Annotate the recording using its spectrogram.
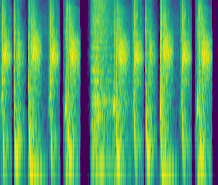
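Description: A rapid string of about ten short, loud whack-like hits, each chopped off into dead silence before the next. The hard cuts point to a comedy sound effect edited over the clip rather than live sound.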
